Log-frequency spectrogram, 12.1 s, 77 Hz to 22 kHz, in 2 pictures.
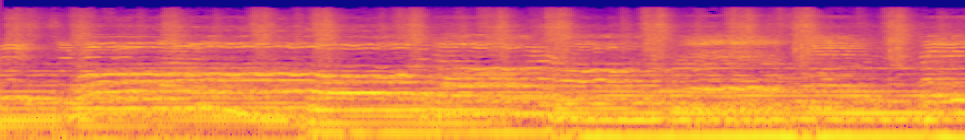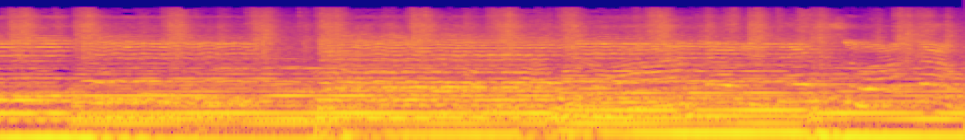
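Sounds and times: congregation singing a hymn: 0:00.0 - 0:12.0
instrumental accompaniment with beat: 0:00.0 - 0:12.0.

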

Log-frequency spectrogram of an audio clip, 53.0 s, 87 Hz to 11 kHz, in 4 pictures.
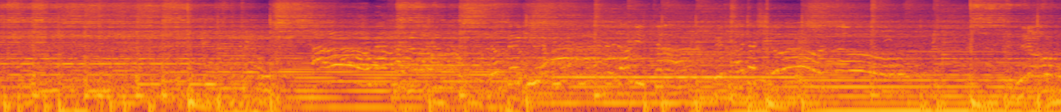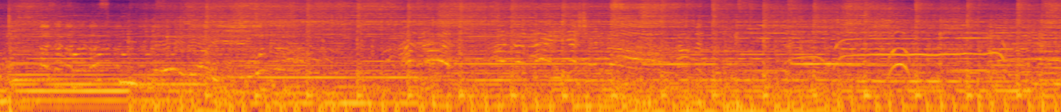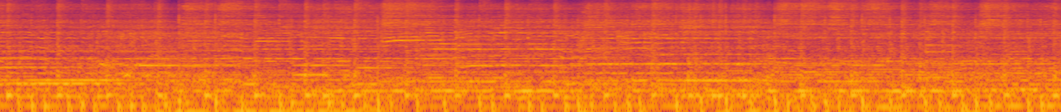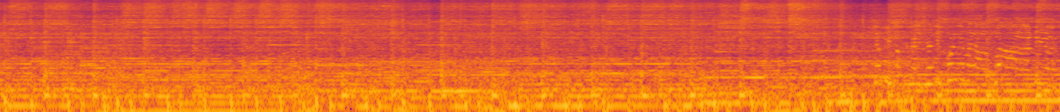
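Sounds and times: drum kit: 0:00.0 - 0:53.0
electric guitar: 0:00.0 - 0:53.0.

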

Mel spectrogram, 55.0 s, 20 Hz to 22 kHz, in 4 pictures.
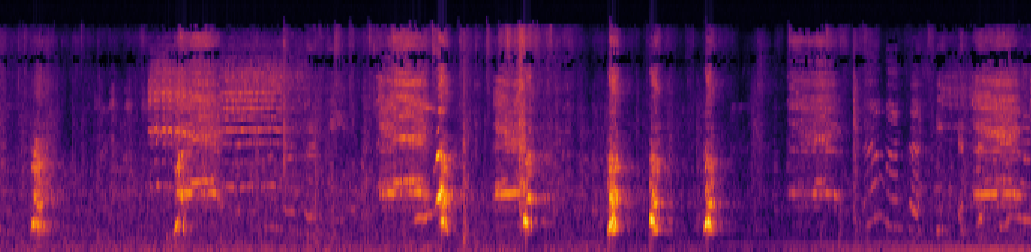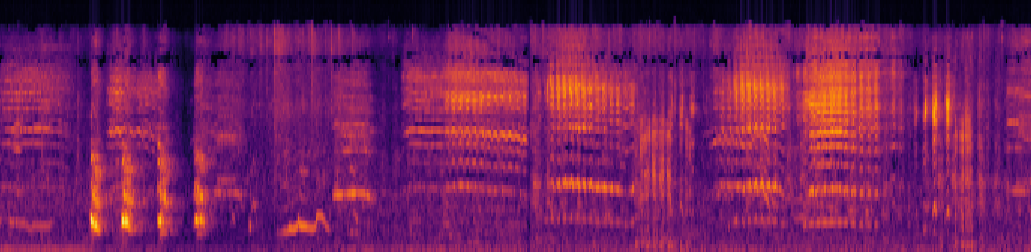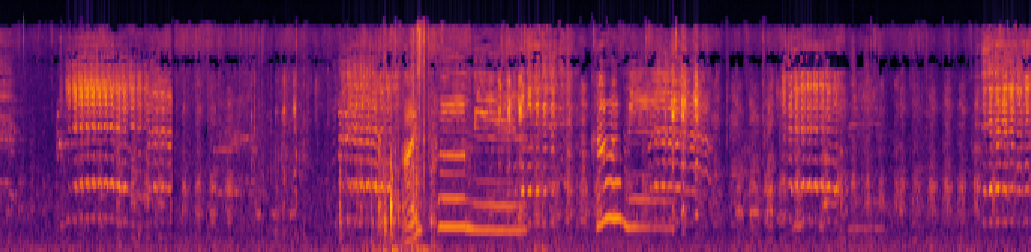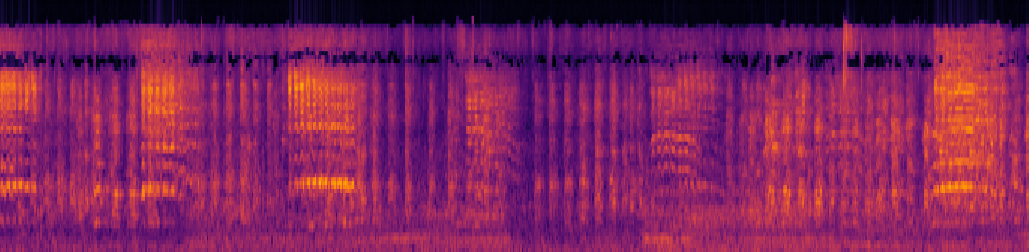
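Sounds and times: goats bleating: 0:01.8 - 0:04.3, 0:06.5 - 0:07.1, 0:10.5 - 0:11.4, 0:12.5 - 0:16.0, 0:16.6 - 0:17.3, 0:18.1 - 0:54.9.

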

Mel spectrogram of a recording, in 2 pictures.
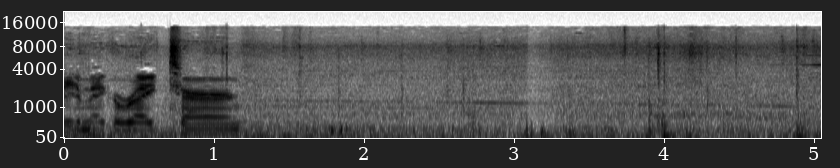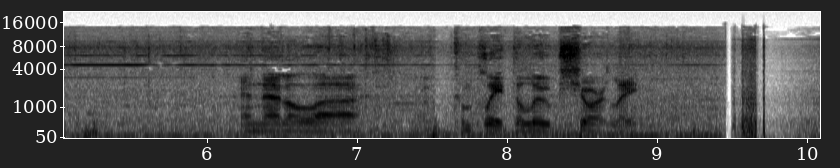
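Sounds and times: road and wind rumble: 0:00.0 - 0:10.0.

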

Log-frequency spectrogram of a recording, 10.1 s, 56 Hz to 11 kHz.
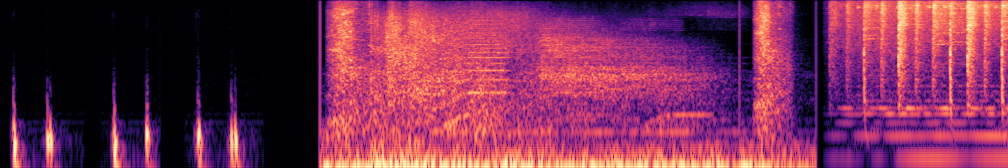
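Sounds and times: heartbeat thumps: 0:00.1 - 0:02.7.

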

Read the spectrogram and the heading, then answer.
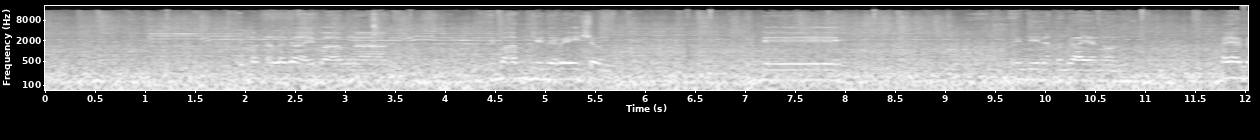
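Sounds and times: car engine rumble and road noise: 0:00.0 - 0:12.0.

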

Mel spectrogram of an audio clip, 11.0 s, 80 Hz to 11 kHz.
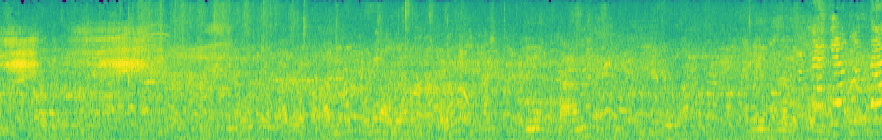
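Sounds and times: high animal calls: 0:00.0 - 0:03.0
crowd chatter: 0:00.0 - 0:11.0.

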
